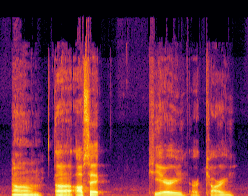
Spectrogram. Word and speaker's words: Kiari: Offset Kiari or Kari. How you say his name? Kiari.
